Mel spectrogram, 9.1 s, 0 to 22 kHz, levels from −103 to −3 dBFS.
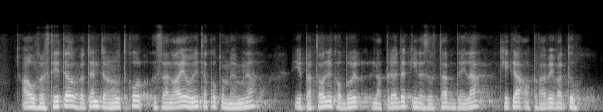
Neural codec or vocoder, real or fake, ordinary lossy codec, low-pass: codec, 16 kHz, 1 kbps, FunCodec, trained on LibriTTS, 50 frames a second; fake; Opus, 24 kbps; 7.2 kHz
